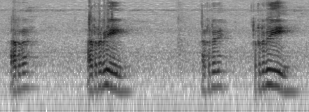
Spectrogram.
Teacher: for the retroflex, we have the tip of the tongue curling back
